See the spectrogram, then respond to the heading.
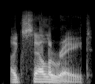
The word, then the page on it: accelerate: American English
